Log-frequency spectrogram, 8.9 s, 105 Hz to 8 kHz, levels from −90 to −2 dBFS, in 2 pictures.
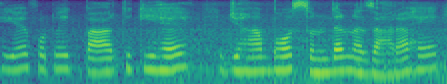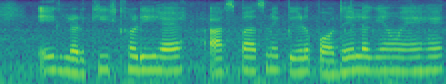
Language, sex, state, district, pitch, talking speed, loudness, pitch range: Hindi, female, Maharashtra, Nagpur, 215 Hz, 140 wpm, -20 LUFS, 205-225 Hz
